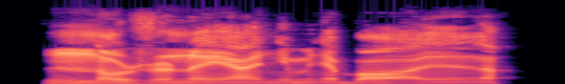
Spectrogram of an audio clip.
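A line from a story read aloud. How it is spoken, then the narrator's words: Offended grumbling. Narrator (Russian): пробурчал жутко разобиженный на мыши кот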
